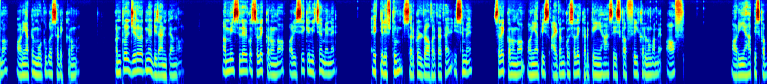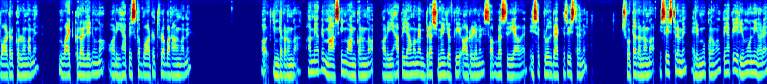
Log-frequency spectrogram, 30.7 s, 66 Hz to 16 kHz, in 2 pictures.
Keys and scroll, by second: 3.3 ctrl+0, 21.4 Return, 26.6 [.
